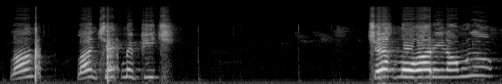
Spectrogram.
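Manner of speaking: loud, high cursing yell; furious shout. Real, not acted. Gamer screaming curses at a mob dragging him. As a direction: scream it in full rage.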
